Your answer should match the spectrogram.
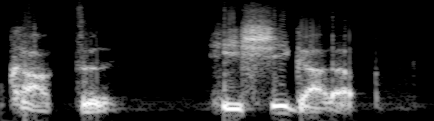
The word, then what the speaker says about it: kalk: The root kalk has a sharp sound due to the LK cluster. Stress the first syllable.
